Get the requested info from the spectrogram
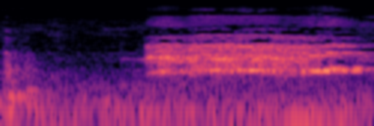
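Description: Rooster crowing: one long crow starting about a second in.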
